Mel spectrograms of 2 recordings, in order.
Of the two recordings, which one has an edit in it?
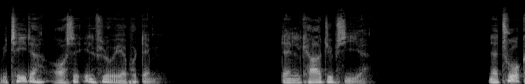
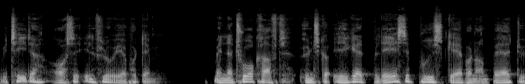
second; 1 cut; at 2.0 s

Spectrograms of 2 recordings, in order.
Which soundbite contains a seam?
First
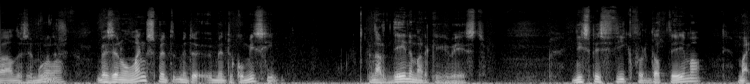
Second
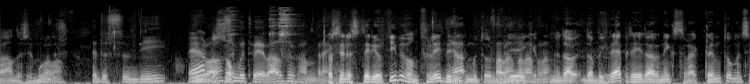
second; 1 cut; at 0.9 s

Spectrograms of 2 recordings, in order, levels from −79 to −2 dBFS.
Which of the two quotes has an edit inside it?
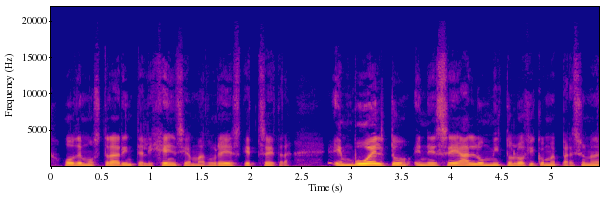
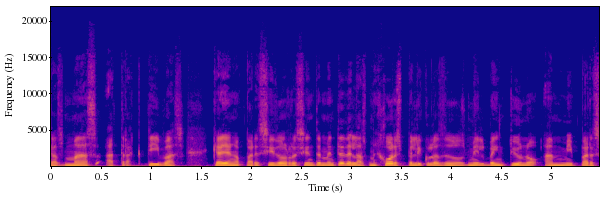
first; 1 cut; at 1.9 s

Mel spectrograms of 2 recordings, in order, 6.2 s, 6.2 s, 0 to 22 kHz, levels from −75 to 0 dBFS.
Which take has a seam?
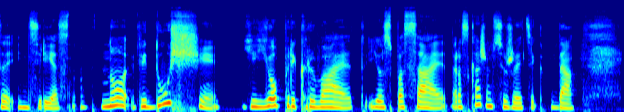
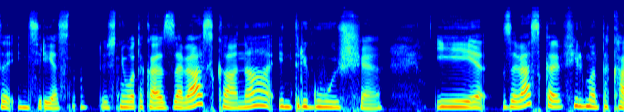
first; 2 cuts; at 0.9 s, 4.5 s

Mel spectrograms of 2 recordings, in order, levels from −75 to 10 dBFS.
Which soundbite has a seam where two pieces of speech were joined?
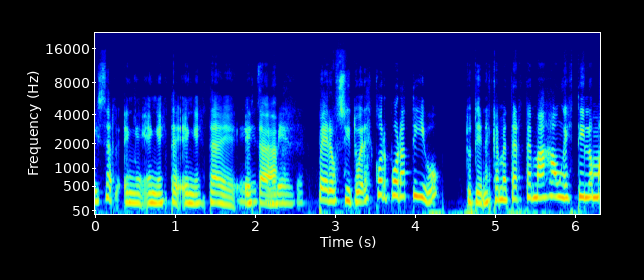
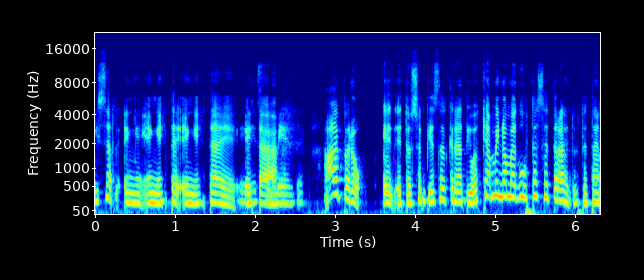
second; 1 cut; at 2.7 s

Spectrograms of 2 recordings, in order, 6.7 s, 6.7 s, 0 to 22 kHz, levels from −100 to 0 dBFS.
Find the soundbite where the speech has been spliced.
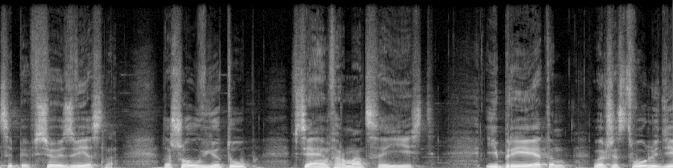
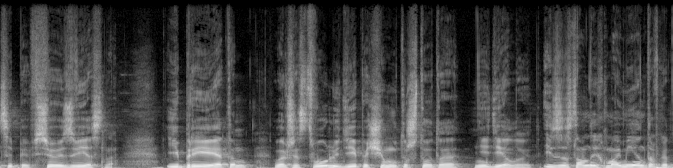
second; 2 cuts; at 1.6 s, 5.4 s

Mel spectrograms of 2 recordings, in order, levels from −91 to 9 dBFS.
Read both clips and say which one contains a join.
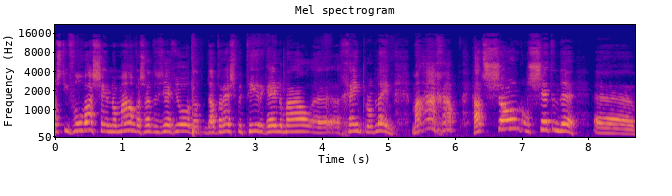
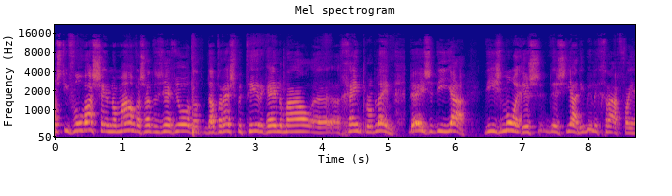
second; 2 cuts; at 5.2 s, 7.0 s

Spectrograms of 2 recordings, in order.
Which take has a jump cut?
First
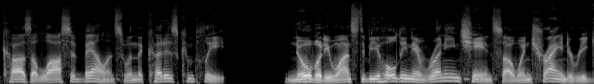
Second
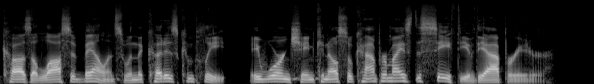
second; 1 cut; at 2.4 s

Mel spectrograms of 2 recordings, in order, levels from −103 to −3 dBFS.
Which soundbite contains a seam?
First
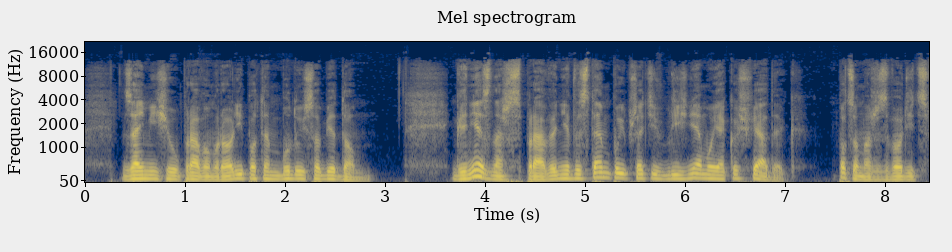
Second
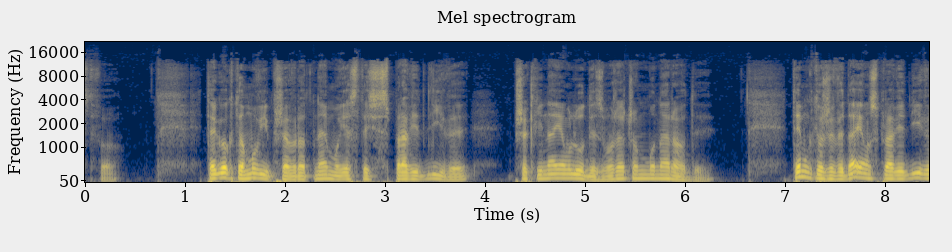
second; 1 cut; at 1.1 s

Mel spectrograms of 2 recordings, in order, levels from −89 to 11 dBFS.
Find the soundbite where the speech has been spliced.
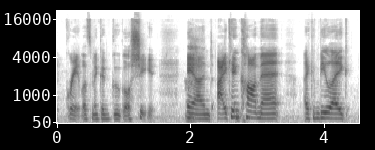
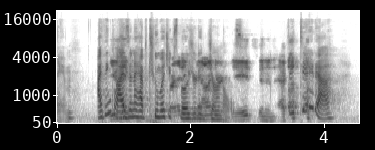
second; 1 cut; at 3.4 s

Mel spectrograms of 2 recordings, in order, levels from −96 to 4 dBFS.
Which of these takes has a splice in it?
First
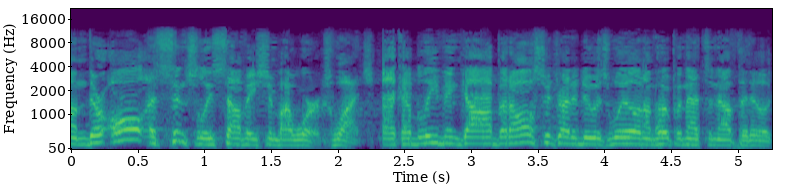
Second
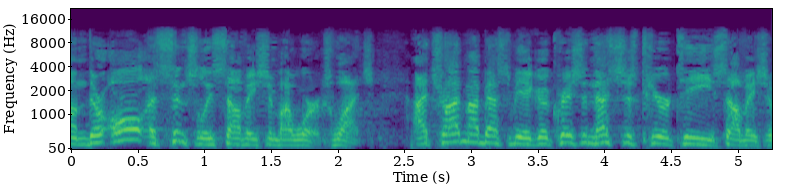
first; 1 cut; at 2.3 s

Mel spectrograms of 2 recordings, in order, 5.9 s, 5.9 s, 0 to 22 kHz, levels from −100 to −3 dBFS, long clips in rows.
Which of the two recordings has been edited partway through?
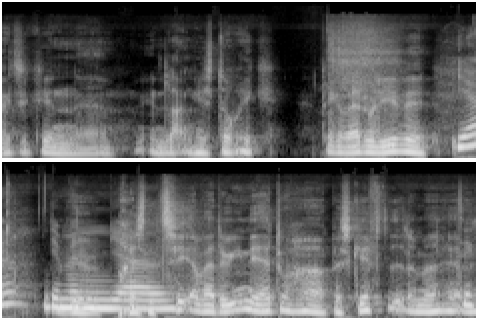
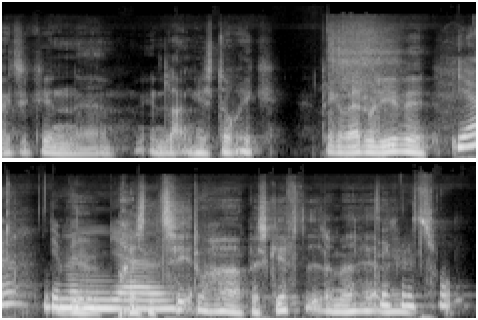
second; 1 cut; at 4.1 s

